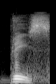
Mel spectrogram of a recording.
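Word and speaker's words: bridge: যেমন বি আর আই ডি জি ব্রিজ, এখানে ডি উচ্চারিত হবে না, বি আর আই জিই ব্রিজ।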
